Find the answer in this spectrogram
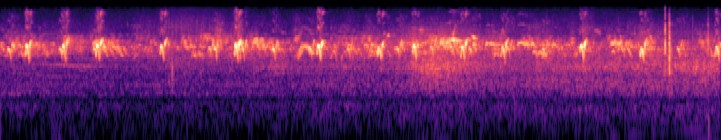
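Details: Red crossbill calling: short sharp chip notes repeated rapidly and fairly evenly through the recording, over a steady background hiss.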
